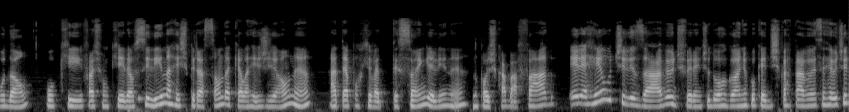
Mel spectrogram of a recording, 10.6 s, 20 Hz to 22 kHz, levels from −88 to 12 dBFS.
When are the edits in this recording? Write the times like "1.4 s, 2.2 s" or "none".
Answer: none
